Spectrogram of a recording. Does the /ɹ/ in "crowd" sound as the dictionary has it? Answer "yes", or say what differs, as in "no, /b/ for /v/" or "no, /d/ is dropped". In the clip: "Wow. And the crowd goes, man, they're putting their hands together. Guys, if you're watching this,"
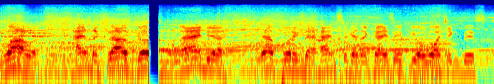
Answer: no, /l/ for /ɹ/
